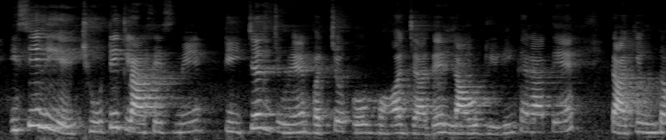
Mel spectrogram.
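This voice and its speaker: A woman teacher educator giving a lecture, explaining with everyday classroom examples and repeating key terms in two languages. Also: mid-range voice. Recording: echoey room.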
